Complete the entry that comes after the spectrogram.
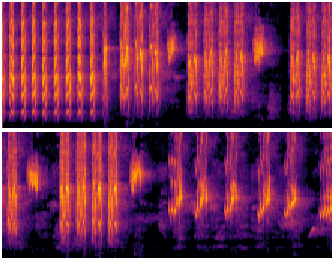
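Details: Long-tailed shrike lure song played to provoke other shrikes, made of rapid rattling bursts of harsh ticking notes alternating with brief high whistled slurs, ending in a string of rising squeaky notes.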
